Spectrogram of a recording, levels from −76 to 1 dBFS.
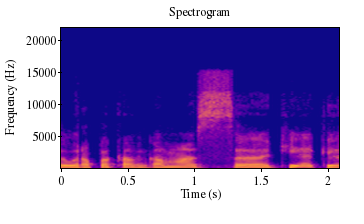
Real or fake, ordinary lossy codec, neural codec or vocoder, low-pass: fake; Opus, 32 kbps; codec, 44.1 kHz, 2.6 kbps, DAC; 14.4 kHz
